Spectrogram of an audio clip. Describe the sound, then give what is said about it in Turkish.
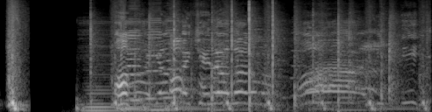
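Sharp wooden thwacks of the magic stick beating the sultan and his vizier in the Keloğlan folk tale: several quick, loud whacks in a row, mixed with raised voices. “Tık sopam tık. Sopa Keloğlan'ın elinden çıkıyor.”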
